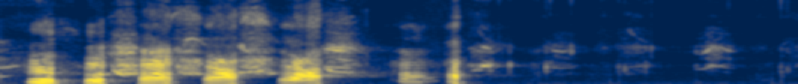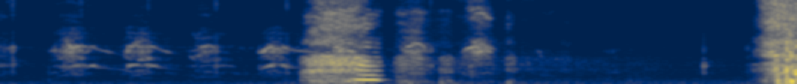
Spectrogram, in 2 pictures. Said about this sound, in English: Sorry, I just snorted.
